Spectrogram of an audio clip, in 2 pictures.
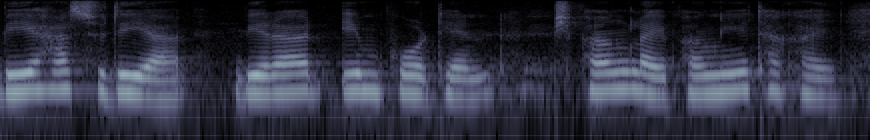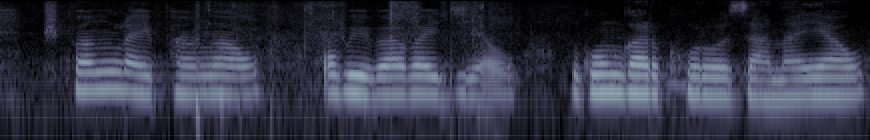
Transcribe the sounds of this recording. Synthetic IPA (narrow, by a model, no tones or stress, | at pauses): beɦasudeja | beɾad̚impʰɔɾtʰenpʰi̥pʰaŋlajpʰaŋnitʰakʰajpʰi̥pʰaŋlajpʰaŋawɔbeβabajdija̰w | ɡɔŋɡaɾkʰɔɾɔzanajaw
